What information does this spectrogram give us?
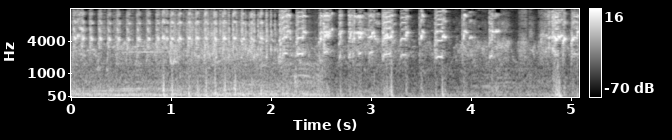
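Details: Shrill, rapid twittering from a rosy-faced lovebird, an even run of squeaky notes breaking after two seconds into sharper, separated chirps.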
